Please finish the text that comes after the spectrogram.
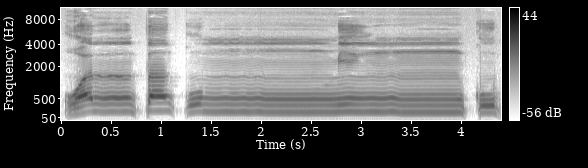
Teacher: Nun sukun bertemu dengan huruf kaf ini adalah ikhfa hakiki. Ditahan dua harakat.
